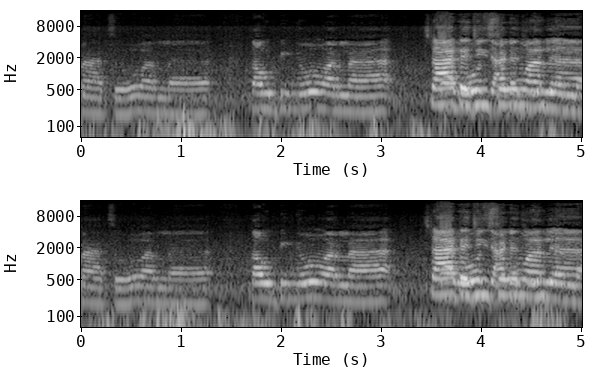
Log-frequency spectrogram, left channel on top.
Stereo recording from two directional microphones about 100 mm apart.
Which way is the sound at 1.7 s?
40° right (ahead or behind).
